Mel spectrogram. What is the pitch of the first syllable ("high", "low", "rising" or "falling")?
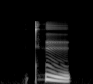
falling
